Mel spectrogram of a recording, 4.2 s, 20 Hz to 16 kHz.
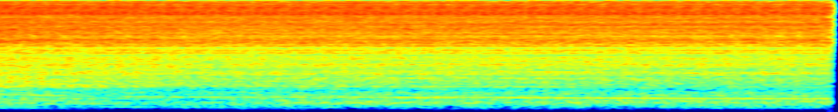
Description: I recorded this noise during a cold start on a 2001 BMW 530i with M54 engine. The mileage is approx. 200.000KM. After a few seconds the noise disappears.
